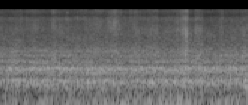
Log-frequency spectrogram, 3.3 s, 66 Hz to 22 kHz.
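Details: Honey bees leaving the hive in February 2020 after two months indoors, flying out into the sun on a warm day; steady dense hum of many bees with no pauses throughout.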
